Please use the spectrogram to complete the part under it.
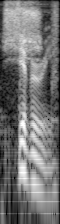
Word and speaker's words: Shivery: It's like the word chivalry minus the L. Shivery.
